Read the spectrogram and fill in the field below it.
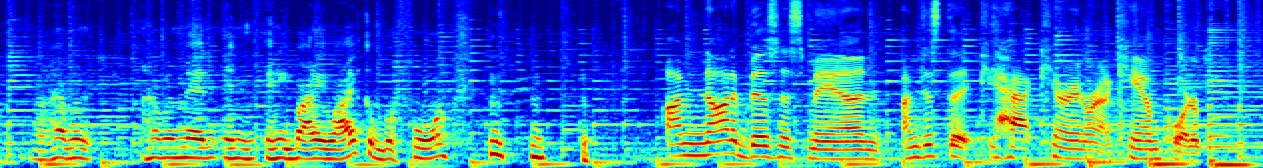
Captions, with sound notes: I haven't met anybody like him before. [laughs] I'm not a businessman, I'm just a hack carrying around a camcorder.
